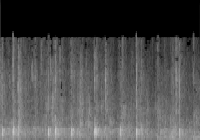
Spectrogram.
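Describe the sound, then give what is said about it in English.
Faint applause from a small audience at the end of a talk: a thin, steady patter of separate hand claps with no cheering. “I think a round of applause is appropriate.”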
